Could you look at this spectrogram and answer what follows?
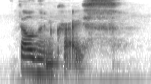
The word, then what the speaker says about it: Feldenkrais: How do you say his name again? Felden what? – Feldenkrais. – Oh, whoa. Is it all one word? – Yeah. FeldenKrais.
